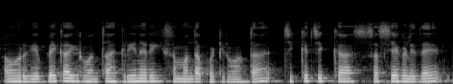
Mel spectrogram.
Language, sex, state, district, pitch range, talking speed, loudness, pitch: Kannada, male, Karnataka, Bangalore, 130-140 Hz, 95 wpm, -18 LUFS, 135 Hz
